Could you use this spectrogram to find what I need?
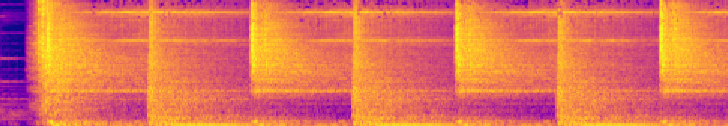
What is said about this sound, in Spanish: Pero poco después de eso, una fuerte explosión atraviesa el centro comercial y rompe las ventanas de vidrio.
